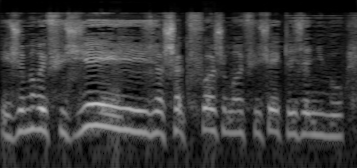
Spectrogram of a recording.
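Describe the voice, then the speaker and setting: Noticeable background noise sits behind this recording. A woman talks at a fairly high pitch and a moderate pace. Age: 70s. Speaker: animal sanctuary founder, magnetic healer. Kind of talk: interview.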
